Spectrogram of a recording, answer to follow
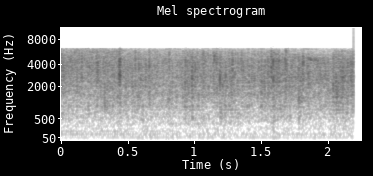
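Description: An egg frying in a hot pan: a steady sizzle with small crackles and pops.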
